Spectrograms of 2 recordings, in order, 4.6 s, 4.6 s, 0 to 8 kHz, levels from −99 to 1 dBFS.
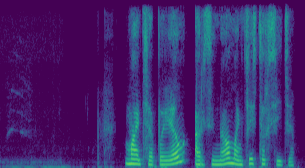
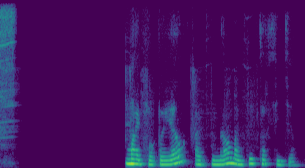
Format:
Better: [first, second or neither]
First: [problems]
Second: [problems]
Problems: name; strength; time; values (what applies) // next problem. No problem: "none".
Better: first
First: none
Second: noise reduction (neural mask model DeepFilterNet 3)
